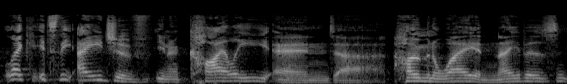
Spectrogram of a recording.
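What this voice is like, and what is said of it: Australian accent. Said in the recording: “You might love Australians ... people might take a few minutes to just get used to your accent ... You understand this accent, don't you?”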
